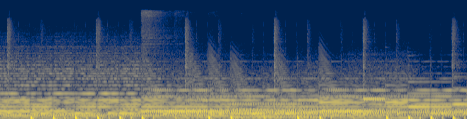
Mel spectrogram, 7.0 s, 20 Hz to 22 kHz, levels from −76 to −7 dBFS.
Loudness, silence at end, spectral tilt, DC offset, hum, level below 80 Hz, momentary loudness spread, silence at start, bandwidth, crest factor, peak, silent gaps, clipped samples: -17 LUFS; 0 s; -8.5 dB/octave; under 0.1%; none; -22 dBFS; 1 LU; 0 s; 15.5 kHz; 14 dB; -2 dBFS; none; under 0.1%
